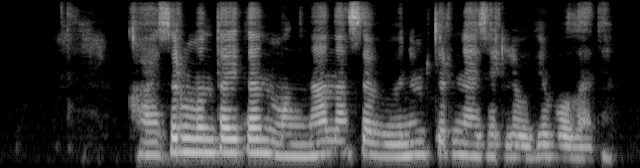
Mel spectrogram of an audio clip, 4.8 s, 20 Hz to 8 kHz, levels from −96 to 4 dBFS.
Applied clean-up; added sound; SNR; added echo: none; none; none; none.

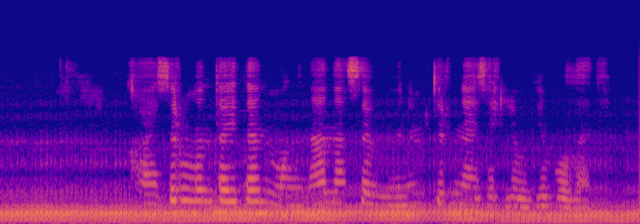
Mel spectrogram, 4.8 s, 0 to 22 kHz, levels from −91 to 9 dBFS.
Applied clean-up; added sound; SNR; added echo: none; Growling; -5 dB; none.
